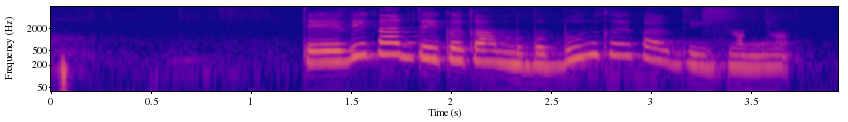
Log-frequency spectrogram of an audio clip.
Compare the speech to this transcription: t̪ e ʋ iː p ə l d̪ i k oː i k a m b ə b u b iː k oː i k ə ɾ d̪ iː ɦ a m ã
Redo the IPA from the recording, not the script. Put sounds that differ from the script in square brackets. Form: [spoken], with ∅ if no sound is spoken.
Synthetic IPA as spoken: t̪ e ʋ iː [k] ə [ɾ] d̪ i k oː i k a m b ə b u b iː k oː i k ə ɾ d̪ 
